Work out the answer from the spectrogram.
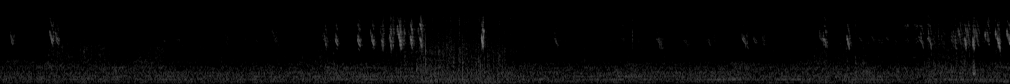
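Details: Redpolls, small cold-weather finches, at a backyard seed feeder in February in Anchorage, Alaska, in deep winter. Short, high, scattered chips and brief zapping notes, bunching into small bursts near the middle and end.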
